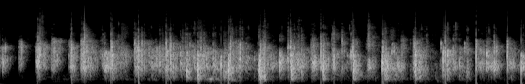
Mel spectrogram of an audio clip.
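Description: A roomful of guests claps steadily at a high school wrestling post-season awards banquet. The applause is dense and close, with sharp individual hand claps standing out over five seconds, and no voices over it.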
